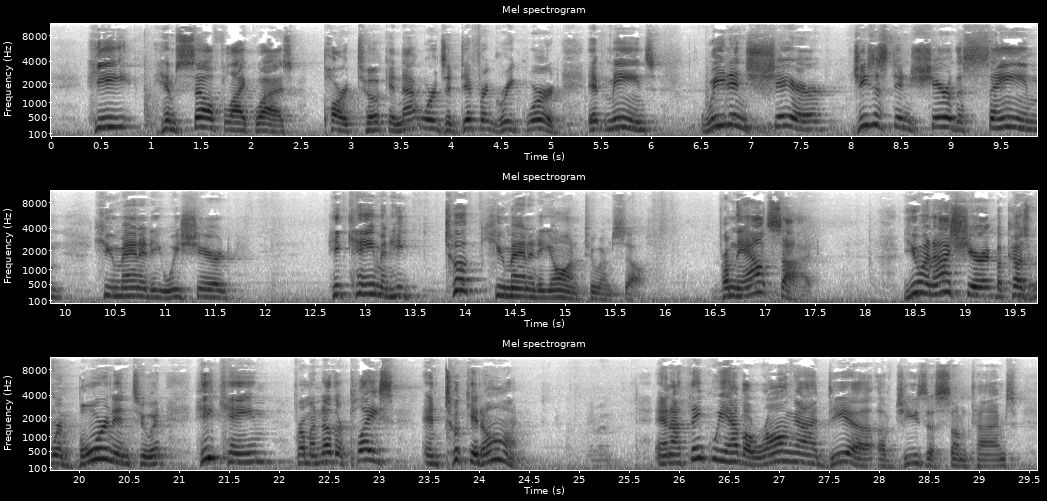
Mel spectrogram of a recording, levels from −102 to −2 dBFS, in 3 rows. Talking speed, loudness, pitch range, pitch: 135 wpm, -19 LUFS, 160-230 Hz, 195 Hz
